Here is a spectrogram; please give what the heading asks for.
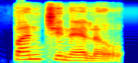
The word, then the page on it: Punchinello: Indian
